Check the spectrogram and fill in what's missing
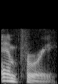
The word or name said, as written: amphorae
